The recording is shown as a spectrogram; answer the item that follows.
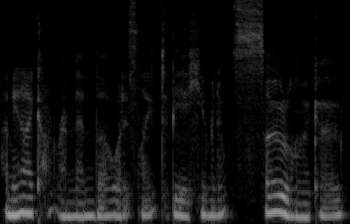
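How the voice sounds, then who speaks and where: A woman voicing a centuries-old vampire job interviewer in a breathy whisper, chatty and confiding, in an ASMR roleplay. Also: lowish voice, steady tone, fast, mellow. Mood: persuasive, friendly. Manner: gossipy, confiding, hesitant rambling. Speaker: human resources interviewer.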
